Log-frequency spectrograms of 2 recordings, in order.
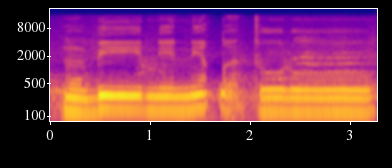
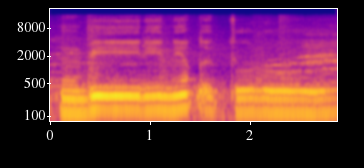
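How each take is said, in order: Both takes have the same delivery.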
